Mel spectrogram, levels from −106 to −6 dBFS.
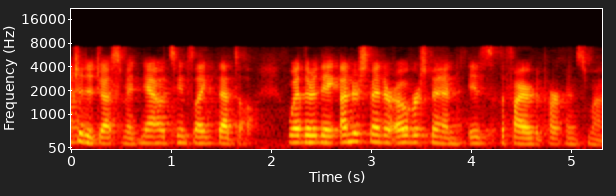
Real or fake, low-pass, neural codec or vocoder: fake; 7.2 kHz; codec, 16 kHz, about 1 kbps, DyCAST, with the encoder's durations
